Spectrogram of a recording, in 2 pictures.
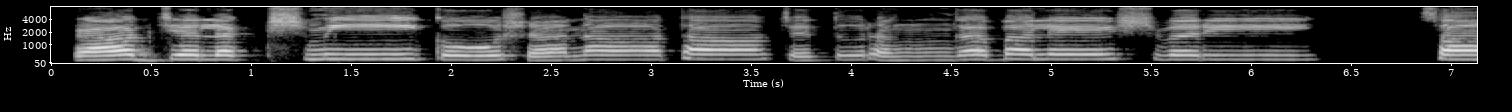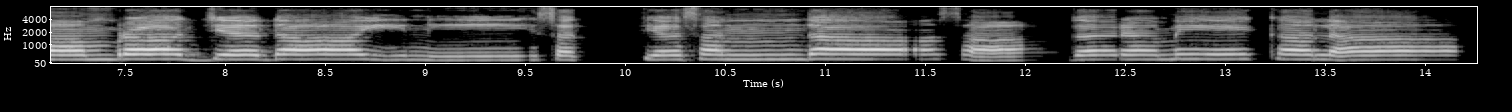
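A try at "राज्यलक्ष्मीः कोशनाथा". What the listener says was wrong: So, Bhagini, in this case, there is a Visarga, right, after Lakshmi. So, that half Visarga should be heard, not complete, okay? Rajya Lakshmi Koshanatha.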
